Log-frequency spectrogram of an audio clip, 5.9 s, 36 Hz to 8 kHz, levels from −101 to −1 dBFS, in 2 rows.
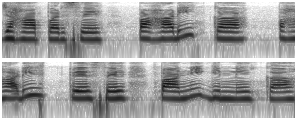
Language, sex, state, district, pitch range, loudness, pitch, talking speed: Hindi, female, Madhya Pradesh, Dhar, 225-250 Hz, -17 LUFS, 235 Hz, 110 wpm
